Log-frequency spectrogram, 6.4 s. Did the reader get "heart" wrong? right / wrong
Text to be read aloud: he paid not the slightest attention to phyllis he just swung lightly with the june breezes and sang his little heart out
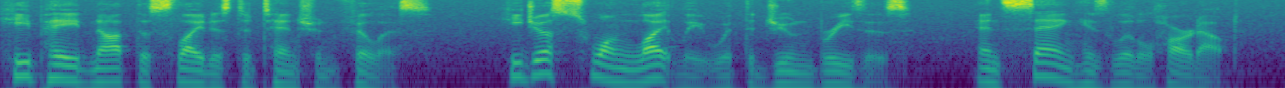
right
